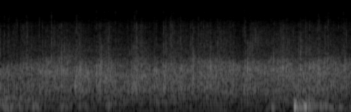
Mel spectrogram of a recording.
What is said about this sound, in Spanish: Dale un fuerte aplauso al Señor. Fuerte el aplauso. Fuerte ese aplauso, hermano. Vamos.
